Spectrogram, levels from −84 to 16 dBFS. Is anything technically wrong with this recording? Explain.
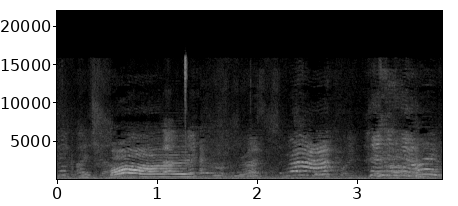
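Yes, there are two faults.

An electrical switching spike occurs at 1.29 s: a sharp snap lasting about 5 ms, laid over the sound. It is likely caused by a nearby switch, motor or static discharge whose arc was picked up by the audio line.

Damaged data in a compressed stream follows from 1.40 to 1.45 s. Corrupted bytes in the encoded frames there make the decoder misread them and lose sync while it hunts for the next valid frame header, producing a brief glitch of about 50 ms.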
